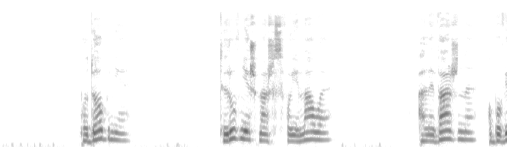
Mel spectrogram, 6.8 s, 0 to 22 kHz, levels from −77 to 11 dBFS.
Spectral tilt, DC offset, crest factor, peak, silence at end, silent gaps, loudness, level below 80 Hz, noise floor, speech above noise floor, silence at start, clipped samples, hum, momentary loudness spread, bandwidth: -4 dB/octave; under 0.1%; 22 dB; -18 dBFS; 0 s; none; -38 LUFS; -76 dBFS; -80 dBFS; 43 dB; 1.1 s; under 0.1%; none; 12 LU; 16 kHz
